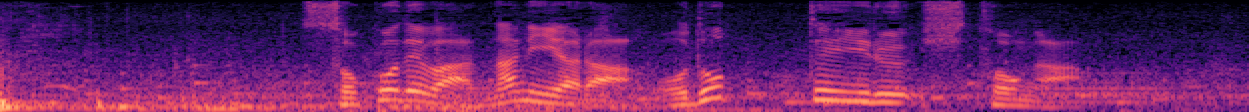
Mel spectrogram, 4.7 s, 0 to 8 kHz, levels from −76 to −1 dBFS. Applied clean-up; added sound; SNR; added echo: none; Car; 7 dB; none.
